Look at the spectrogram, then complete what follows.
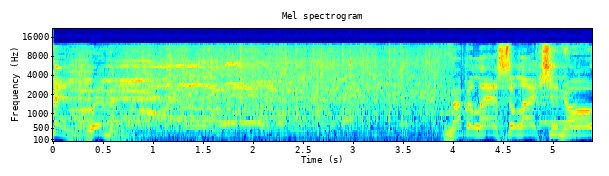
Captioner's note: cheers and applause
